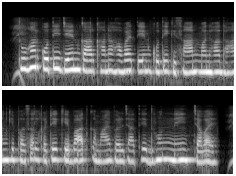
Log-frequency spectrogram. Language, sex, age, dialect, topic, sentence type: Chhattisgarhi, female, 18-24, Western/Budati/Khatahi, agriculture, statement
